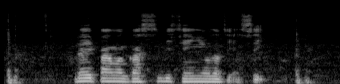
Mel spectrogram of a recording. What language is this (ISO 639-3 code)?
jpn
